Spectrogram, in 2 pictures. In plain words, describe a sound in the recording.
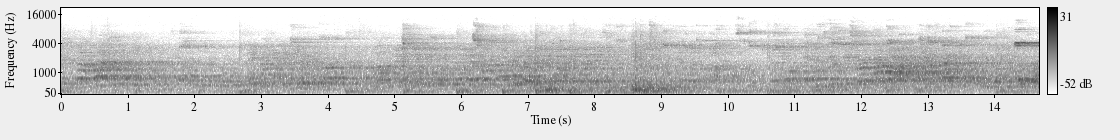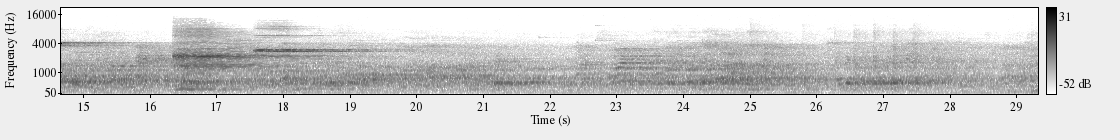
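Basketballs bounce on a hard court in a large echoing gym.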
